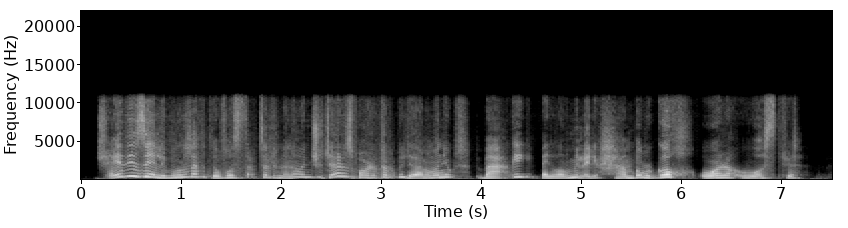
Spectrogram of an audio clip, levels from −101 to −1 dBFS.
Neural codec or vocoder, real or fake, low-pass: codec, 16 kHz in and 24 kHz out, 0.4 kbps, LongCat-Audio-Codec, four codebook decoder; fake; 10.8 kHz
